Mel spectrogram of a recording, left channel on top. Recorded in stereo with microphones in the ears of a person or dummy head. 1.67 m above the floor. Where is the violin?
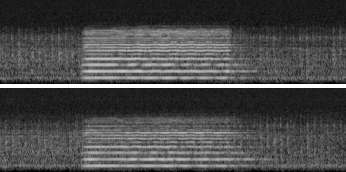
20° left (ahead or behind), 2 m.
